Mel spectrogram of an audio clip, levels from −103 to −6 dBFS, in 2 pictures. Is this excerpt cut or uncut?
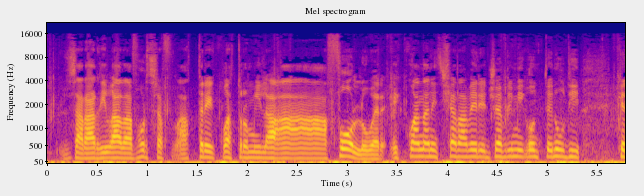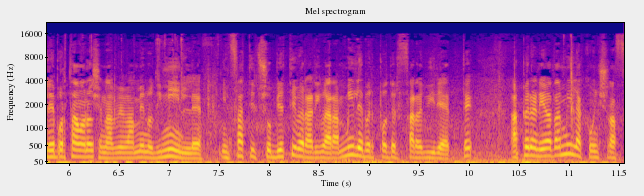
cut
